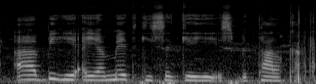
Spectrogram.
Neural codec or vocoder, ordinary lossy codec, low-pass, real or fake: none; none; none; real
